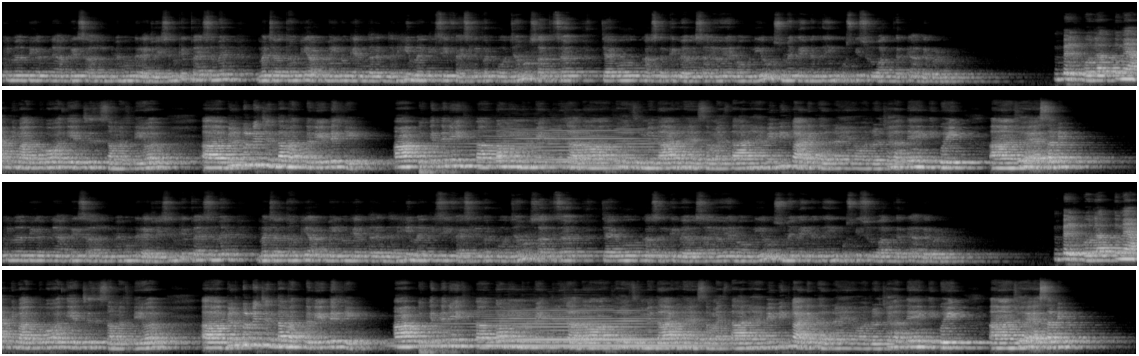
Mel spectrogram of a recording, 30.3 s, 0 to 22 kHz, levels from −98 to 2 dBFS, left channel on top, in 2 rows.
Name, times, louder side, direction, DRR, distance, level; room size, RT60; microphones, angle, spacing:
voice 1, 0.0-7.6 8.0-12.6, left 1 dB, 15° left, -4 dB, 0.3 m, -36 dB
voice 2, 14.0-17.2 17.8-19.8 20.3-27.8 28.3-29.2, equal, 50° right, -6 dB, 0.9 m, -28 dB
Wind instrument woodwind instrument, 20.2-24.7, right 10 dB, 85° right, 0.6 m, -35 dB
3.3 x 2.2 x 2.6 m, 1.5 s
head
